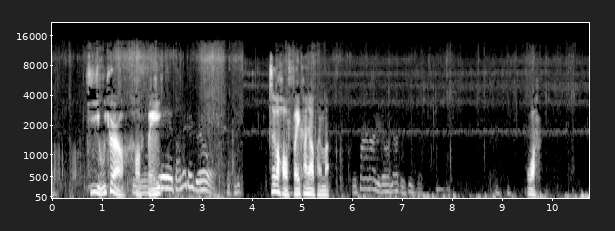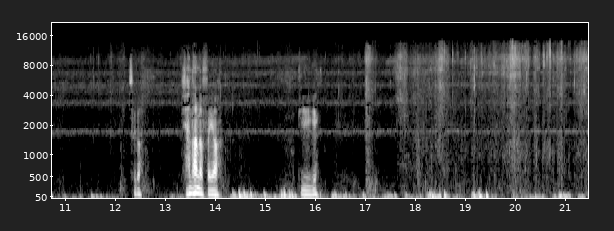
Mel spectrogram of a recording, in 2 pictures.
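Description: Dry pine needles and soil rustle and crackle as a hand digs around mushrooms.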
